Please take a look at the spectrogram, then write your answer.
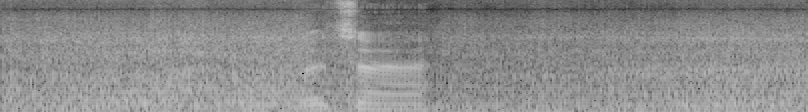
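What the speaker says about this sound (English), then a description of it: "because it's very windy." Strong wind buffets a motorcyclist wearing a peaked helmet on a ride, a loud, constant roaring rush over the microphone, with a brief spoken word partway through.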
